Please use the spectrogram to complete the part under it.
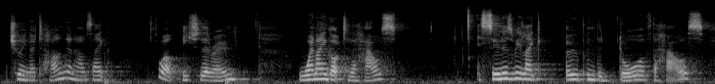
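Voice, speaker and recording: Chatty young British woman telling a story. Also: mid-range voice. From United Kingdom. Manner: chatty, lots of "like", animated retelling. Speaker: equestrian telling her story. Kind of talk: personal storytelling.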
